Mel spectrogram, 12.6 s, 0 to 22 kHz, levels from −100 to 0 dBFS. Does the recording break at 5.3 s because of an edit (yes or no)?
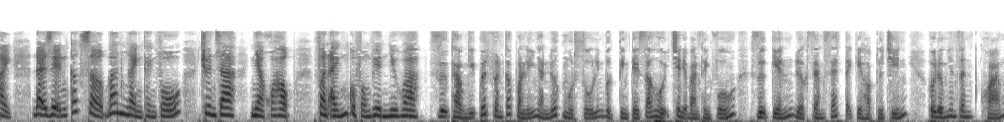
yes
